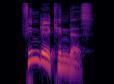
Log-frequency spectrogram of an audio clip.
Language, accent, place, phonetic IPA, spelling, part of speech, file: German, Germany, Berlin, [ˈfɪndl̩ˌkɪndəs], Findelkindes, noun, De-Findelkindes.ogg
- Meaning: genitive singular of Findelkind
